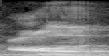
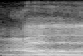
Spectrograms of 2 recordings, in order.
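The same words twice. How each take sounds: First: The sound is thick and heavy. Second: The sound is thin and light. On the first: The speaker calls it wrong. "jangan kita tebalkan, jangan a" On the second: The speaker calls it right. "huruf ain juga ini termasuk huruf tipis"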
